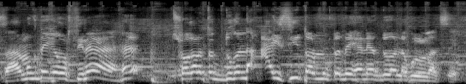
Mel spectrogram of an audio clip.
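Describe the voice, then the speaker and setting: Rapid-fire, quarrelsome Bangladeshi shop assistant played by a woman. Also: high-pitched, animated. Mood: grumbling. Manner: argumentative, sarcastic, colloquial. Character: quarrelsome, blunt shop assistant, haggling and blaming others. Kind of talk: comic short-drama acting. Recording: loud music behind the dialogue.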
